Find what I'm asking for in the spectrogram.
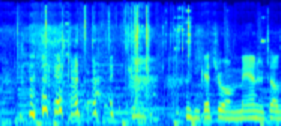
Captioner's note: laughs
